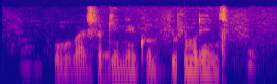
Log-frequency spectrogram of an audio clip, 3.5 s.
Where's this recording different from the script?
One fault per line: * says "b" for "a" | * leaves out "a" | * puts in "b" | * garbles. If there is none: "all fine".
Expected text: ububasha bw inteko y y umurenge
all fine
